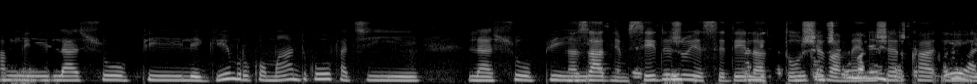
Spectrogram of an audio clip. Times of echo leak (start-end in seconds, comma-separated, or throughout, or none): 0.29-0.33, 6.70-6.80, 7.48-7.67, 8.09-9.56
